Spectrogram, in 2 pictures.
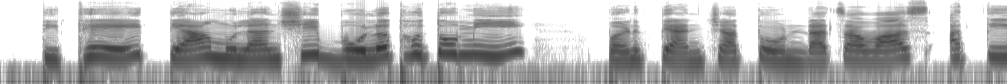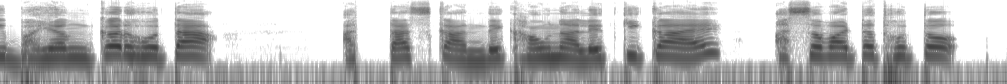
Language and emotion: Marathi, disgusted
